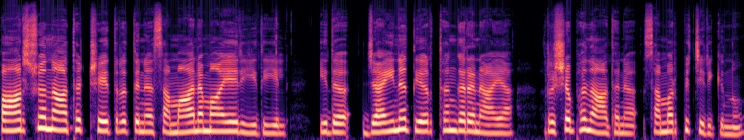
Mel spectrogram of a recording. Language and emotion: Malayalam, neutral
